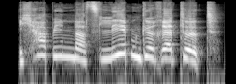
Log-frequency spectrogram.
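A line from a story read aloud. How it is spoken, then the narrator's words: Angry shouting. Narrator (German): schrie Marie wütend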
